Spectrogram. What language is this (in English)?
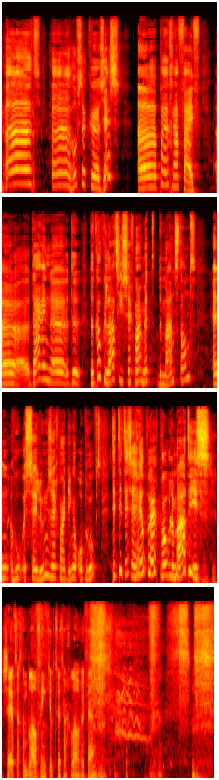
Dutch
